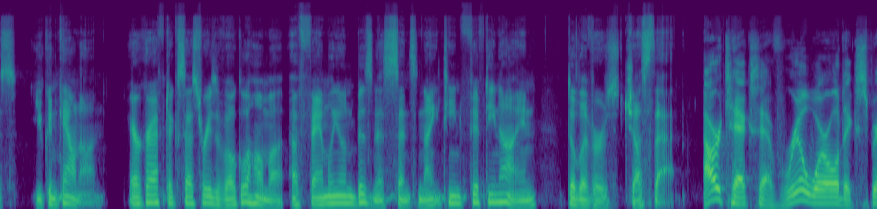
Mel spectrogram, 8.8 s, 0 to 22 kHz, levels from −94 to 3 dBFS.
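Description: No technical faults are audible.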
